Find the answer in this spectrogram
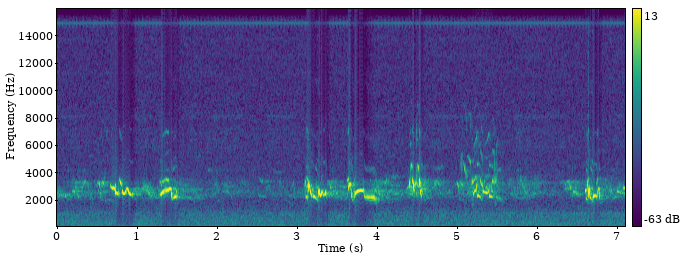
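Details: American robin singing at 4 a.m., a series of short clear whistled phrases around the middle range, given in pairs and clusters with pauses of about a second or more between groups, over a steady background hiss.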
